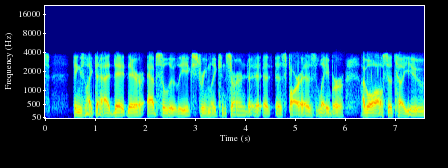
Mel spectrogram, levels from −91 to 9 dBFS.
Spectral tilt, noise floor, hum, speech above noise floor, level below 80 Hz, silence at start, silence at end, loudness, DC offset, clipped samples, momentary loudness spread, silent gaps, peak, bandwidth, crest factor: -9.5 dB/octave; -56 dBFS; none; 33 dB; -66 dBFS; 0 s; 0 s; -24 LUFS; under 0.1%; under 0.1%; 8 LU; none; -8 dBFS; 4.2 kHz; 16 dB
